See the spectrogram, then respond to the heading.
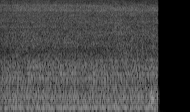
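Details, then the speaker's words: Hyundai Trajet that bucked and died, after fixing a faulty CMP sensor and jumpering its wiring with an external wire; started engine holds a steady, even idle with a smooth hiss, no misses or stalling, now running normally. "Oke, kita starter. Nah, normal, tidak kembali lagi."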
